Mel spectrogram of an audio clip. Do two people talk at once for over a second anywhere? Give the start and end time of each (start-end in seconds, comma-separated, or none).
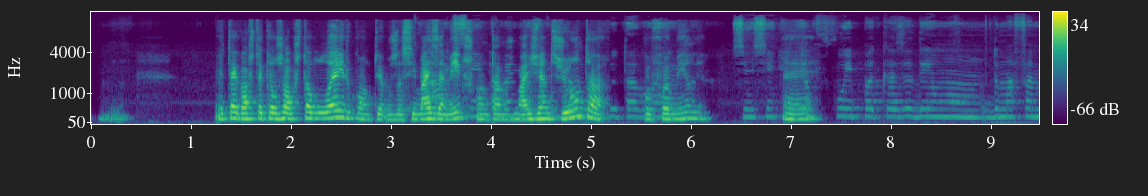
3.4-5.9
